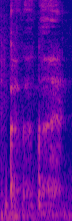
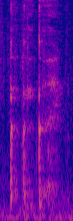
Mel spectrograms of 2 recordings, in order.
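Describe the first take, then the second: No difference in how they are said.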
